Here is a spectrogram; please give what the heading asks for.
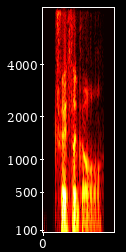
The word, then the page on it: trifocal: British English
